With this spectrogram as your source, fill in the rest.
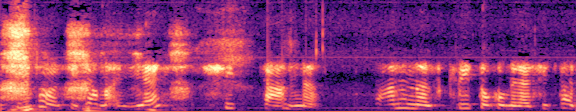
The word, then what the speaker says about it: Cannes: Proprio come la città la città della Francia can quindi che nella pronuncia può significare Sì lei può In pratica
